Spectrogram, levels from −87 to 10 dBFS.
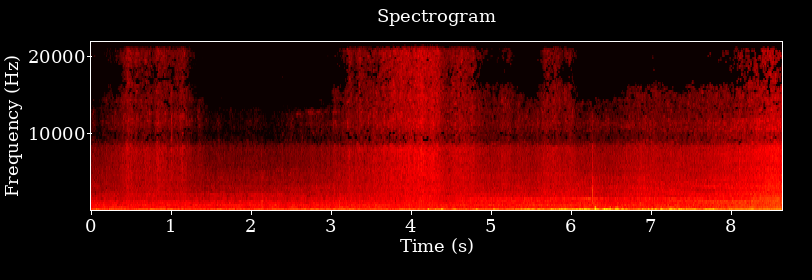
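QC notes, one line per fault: Throughout, generation loss: the audio has a swirly, hollow character with smeared transients and blurred attacks, more degraded than a single pass would leave. This is likely repeated MP3 re-encoding, around four passes, with a character that fits roughly 96 kbit/s.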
